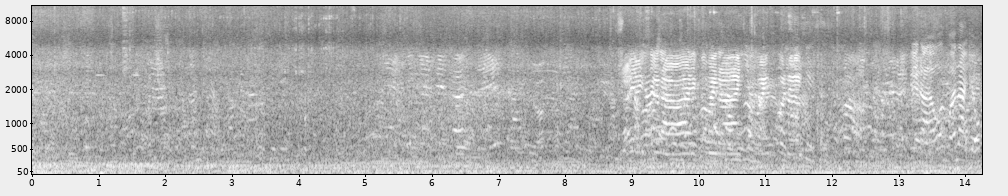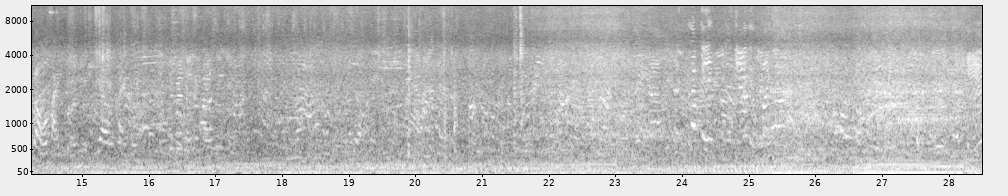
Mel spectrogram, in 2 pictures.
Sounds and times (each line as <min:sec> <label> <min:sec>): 0:00.0 Traffic sound 0:28.5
